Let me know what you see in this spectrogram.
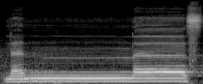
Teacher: نون مشدد کا غنہ ہے، یہاں پہ غنہ کریں گے اور نون کے بعد الف مدہ ہے، 1 الف تک کھینچیں گے۔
